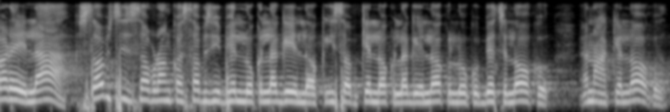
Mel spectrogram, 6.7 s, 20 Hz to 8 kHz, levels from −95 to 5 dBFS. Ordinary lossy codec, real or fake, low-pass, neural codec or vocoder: none; real; 7.2 kHz; none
